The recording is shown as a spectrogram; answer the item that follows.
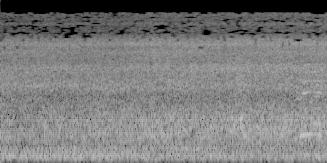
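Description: Steady rushing splash of water from ornamental park fountains, an even hiss with no breaks.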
